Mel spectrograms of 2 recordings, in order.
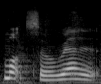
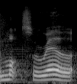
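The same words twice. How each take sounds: First: It is said with an Italian accent. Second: It is said with a British accent. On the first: The speaker calls it right. "That's it" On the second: The speaker calls it wrong. "that's a British accent, no"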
